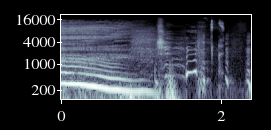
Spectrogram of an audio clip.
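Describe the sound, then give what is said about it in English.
A person imitates a loud, drawn-out yawn: a long vocal moan sliding slowly downward in pitch for over a second, followed by breathy exhales and a few short voiced sounds. “The most annoying sound, in my opinion, is when people make noises when they yawn, like when they go,”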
